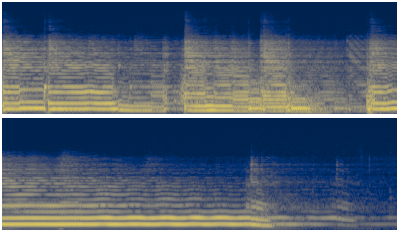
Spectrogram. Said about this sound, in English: here's just a basic core tone, bit of overdrive, bit of reverb and delay.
